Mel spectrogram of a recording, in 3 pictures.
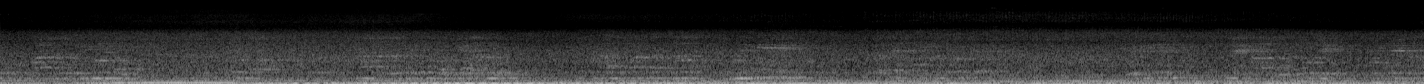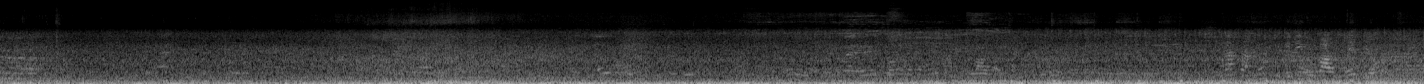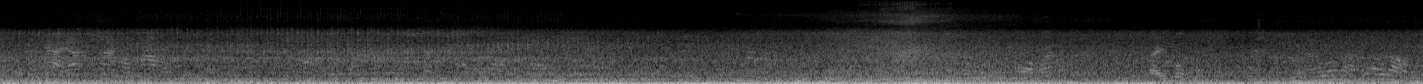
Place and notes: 桃園區延平路, Taoyuan City - Southeast Asia Shop Street
Walking in the street, Southeast Asia Shop Street, Binaural recordings, Sony PCM D100+ Soundman OKM II
Taoyuan District, Taoyuan City, Taiwan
